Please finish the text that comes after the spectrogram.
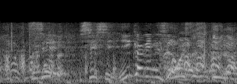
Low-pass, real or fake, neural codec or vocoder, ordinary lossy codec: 7.2 kHz; real; none; none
